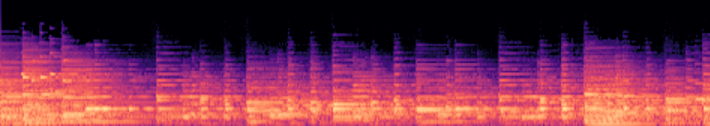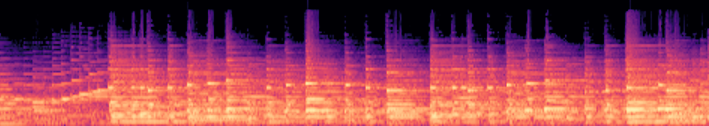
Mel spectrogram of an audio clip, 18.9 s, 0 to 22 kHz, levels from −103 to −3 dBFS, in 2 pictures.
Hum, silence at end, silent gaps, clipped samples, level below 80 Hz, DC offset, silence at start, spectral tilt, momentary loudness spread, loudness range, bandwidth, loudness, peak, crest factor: none; 0 s; none; under 0.1%; -36 dBFS; under 0.1%; 0 s; -7.5 dB/octave; 12 LU; 7 LU; 7.8 kHz; -17 LUFS; 0 dBFS; 16 dB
